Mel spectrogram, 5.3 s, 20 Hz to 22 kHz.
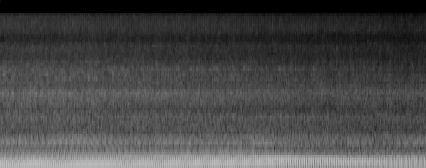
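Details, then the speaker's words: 1989 Chevrolet Celebrity 2.8 V6 with a built cam: lumpy, stumbling idle with the engine shaking that clears when revved or put in gear, hot or cold; vacuum leaks checked, cause unknown, owner wonders about compression. "mells kind of normal so it's got a built cam in it motor's shaking you rev it up and it goes away right back in idle cutting up again i don't get it"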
